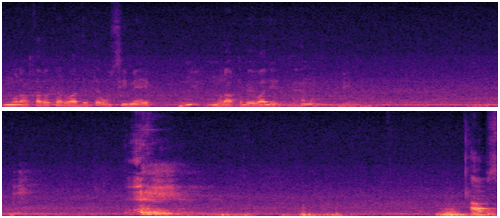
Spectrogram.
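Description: A man speaks with animation into a microphone, heard through a loudspeaker with pauses.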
